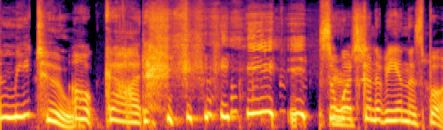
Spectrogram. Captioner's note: Candice laughing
